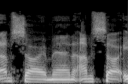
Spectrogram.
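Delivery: ordinary talk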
